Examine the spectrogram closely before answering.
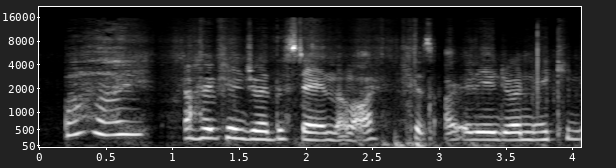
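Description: A young girl laughs close to a phone microphone.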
